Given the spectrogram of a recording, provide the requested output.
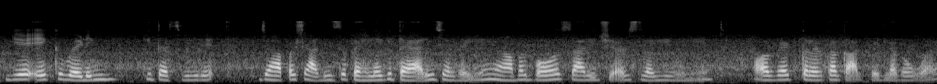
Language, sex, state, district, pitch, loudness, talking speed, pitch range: Hindi, female, Maharashtra, Nagpur, 215 Hz, -18 LUFS, 200 wpm, 200-230 Hz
